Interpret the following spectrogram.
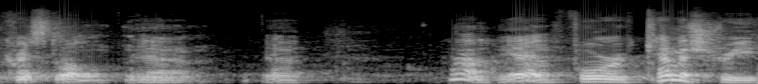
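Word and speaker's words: Xtal: You know the Aphex Twin song, X Tall is actually pronounced Crystal.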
